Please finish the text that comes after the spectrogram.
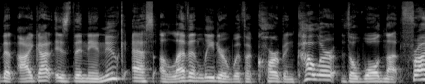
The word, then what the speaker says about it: Nanuk: to the Thor Zone nanuk I actually still don't know how to pronounce this I was saying Nano Q the entire stream but got told towards the end that it's nanuk at least that's what I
